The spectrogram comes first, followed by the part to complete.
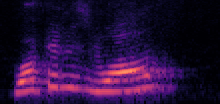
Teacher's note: Take water is warm with a falling intonation, it's a statement.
